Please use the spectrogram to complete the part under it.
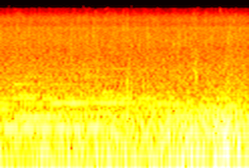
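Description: Steady rain falls in a continuous, dense wash, with a low rumble underneath and no voices.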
